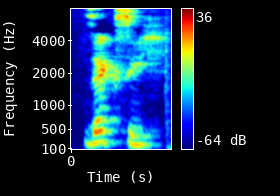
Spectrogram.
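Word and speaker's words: sechzig: যখন একটা এস দিব, খেয়াল করবেন এই যে আমরা যে জেড বলে থাকি, জার্মান এটাকে বলে সেট, এই সেটটা অনেকটা এস এর মতো উচ্চারণ হয়, তো দুইটা এস একসাথে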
